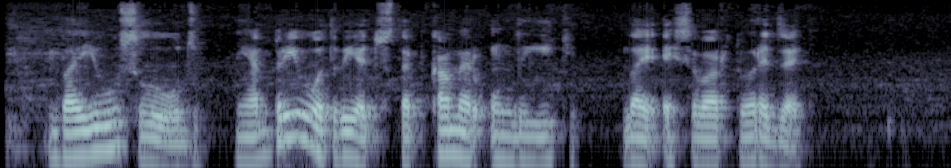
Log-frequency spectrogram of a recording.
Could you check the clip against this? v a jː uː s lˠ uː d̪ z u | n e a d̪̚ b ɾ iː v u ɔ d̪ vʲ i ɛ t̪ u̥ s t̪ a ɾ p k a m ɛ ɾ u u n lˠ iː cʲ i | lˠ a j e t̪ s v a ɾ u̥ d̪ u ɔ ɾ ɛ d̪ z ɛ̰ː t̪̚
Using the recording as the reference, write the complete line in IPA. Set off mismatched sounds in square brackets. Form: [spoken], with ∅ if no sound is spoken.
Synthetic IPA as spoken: v a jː uː s lˠ uː d̪ z u | n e a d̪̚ b ɾ iː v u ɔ [t̪] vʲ i ɛ t̪ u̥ s t̪ a ɾ p k a m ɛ ɾ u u n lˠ iː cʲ i | lˠ a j e [∅] s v a ɾ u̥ [t̪] u ɔ ɾ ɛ d̪ z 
